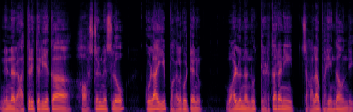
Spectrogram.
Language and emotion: Telugu, fearful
